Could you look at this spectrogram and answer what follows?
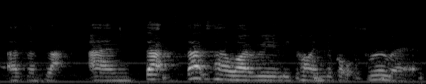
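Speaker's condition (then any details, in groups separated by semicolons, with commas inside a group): No condition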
